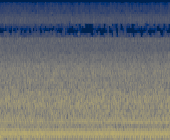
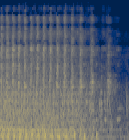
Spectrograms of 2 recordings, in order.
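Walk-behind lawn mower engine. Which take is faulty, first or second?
second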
